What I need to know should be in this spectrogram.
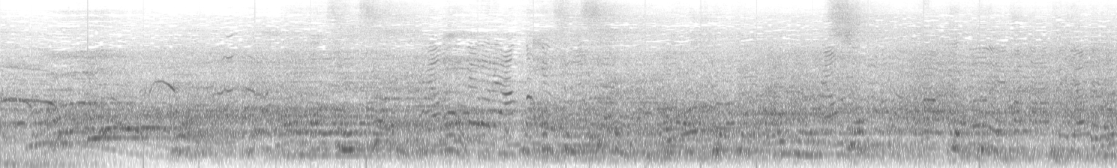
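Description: A crowd screams and cheers.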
